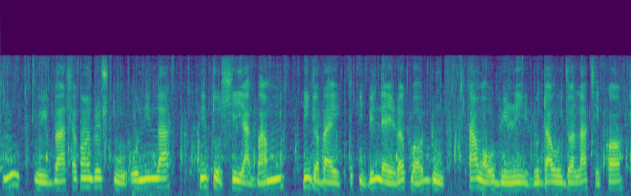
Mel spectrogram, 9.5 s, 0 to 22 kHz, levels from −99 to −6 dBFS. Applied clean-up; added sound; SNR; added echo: neural mask model RNNoise.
